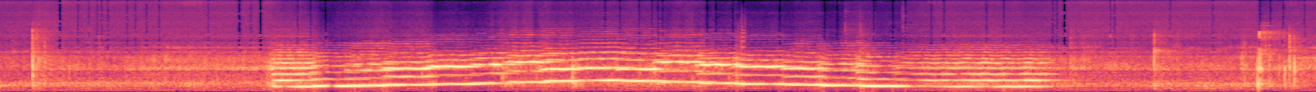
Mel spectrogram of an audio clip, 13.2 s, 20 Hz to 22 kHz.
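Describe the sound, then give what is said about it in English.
A synthesized scale with eight evenly spaced notes per octave on a logarithmic pitch scale: a bright, harmonic-rich tone steps upward and then back down in a smooth run, loud and alone. “the scale with 8 notes per octave on the log scale sounds like this.”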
